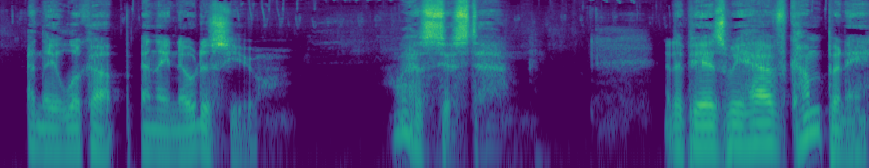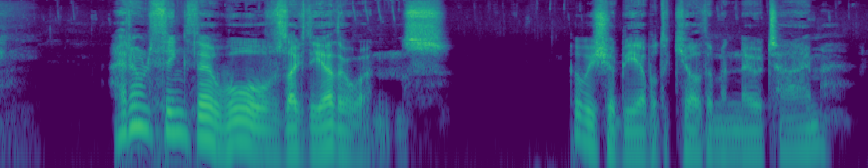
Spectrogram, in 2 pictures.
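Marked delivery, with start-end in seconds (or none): 2.9-12.7 acted, put-on woman character voice.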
